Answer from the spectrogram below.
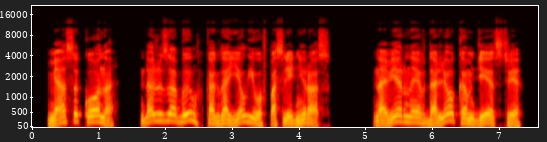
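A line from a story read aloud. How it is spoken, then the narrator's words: Loud declaration. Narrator (Russian): Сфин громко произнес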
